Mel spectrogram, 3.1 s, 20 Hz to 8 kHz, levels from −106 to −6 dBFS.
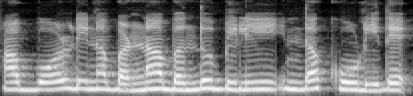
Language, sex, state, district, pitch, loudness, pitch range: Kannada, female, Karnataka, Bangalore, 230 Hz, -13 LUFS, 220-245 Hz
